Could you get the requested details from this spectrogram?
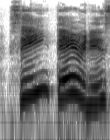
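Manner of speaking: high, nervous pointing out; scared Lofty. A narrator's reading. Lofty shows Wendy the dragon, frightened. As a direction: spot the danger, jumpy.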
